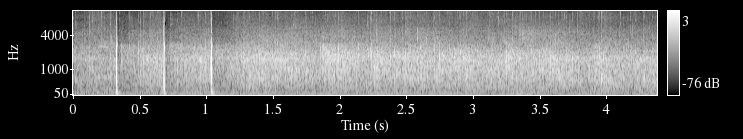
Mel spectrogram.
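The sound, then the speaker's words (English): Three sharp, loud claps ring out in the first second, then an audience breaks into steady, moderate applause that carries on evenly without any voices, clapping for people being saved through the preaching of scripture. “Yeah, we can clap about that.”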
